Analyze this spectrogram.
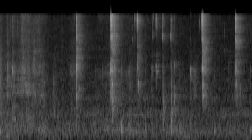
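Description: Mouth sounds of someone tasting sticky honey barbecue-style sauce on boneless chicken: a handful of soft, wet smacks and clicks, spaced about half a second to a second apart.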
